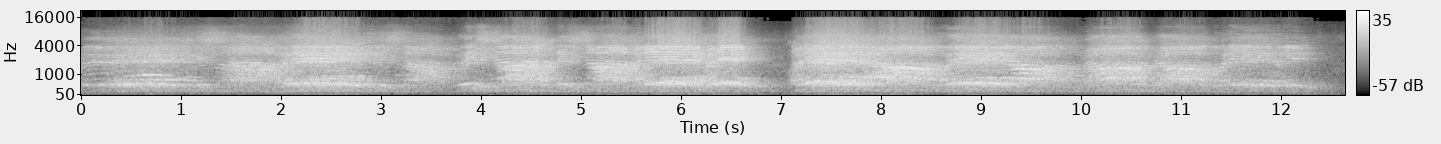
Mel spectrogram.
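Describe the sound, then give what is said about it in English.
Loud crowd chanting in unison at a devotional gathering, many voices singing holy names in a dense, continuous roar that dips briefly midway and then swells back. “This audience is out of control.”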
